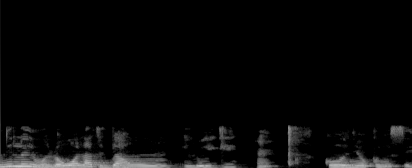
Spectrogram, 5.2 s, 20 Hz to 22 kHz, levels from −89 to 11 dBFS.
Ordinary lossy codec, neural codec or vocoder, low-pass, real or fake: none; none; 5.4 kHz; real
